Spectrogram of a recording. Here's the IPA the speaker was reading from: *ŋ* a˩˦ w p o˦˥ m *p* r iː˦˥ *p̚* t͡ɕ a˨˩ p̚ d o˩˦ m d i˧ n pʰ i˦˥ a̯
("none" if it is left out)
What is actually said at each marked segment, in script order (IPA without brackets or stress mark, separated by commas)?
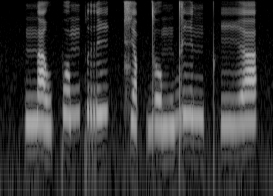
n, p, k̚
